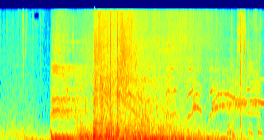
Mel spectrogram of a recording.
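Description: Fiery magic blasts burst and roar.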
